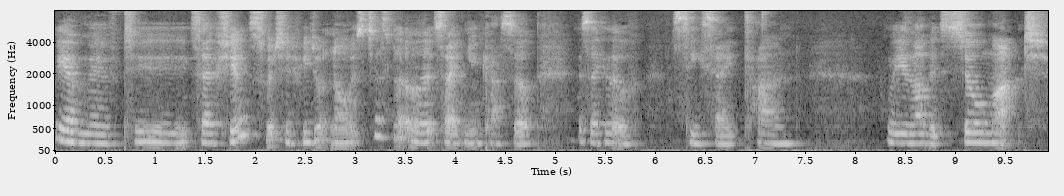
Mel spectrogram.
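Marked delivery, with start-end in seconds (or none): 8.3-9.9 slow, sarcastic-sounding drawl. Talking about moving to South Shields, the speaker says this sarcastic-sounding. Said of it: "it that sounded so sarcastic".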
